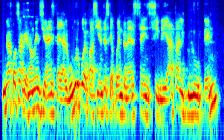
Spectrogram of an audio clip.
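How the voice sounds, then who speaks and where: A gastroenterologist from Colombia with a Barranquilla accent, explaining a medical answer over a video call, with frequent fillers and restarts. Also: male voice, mid-range voice, expressive, fast, breathy edge. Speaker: gastroenterologist lecturer. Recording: dull lo-fi video call audio.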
